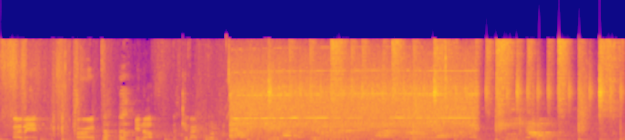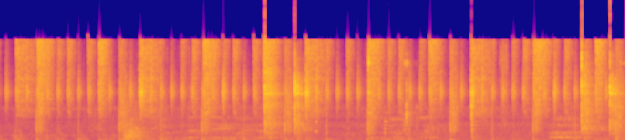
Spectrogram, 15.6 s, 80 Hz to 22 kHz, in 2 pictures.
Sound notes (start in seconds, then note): 2.8 welding noise; 5.4 gentle music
